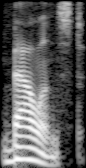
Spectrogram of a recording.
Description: Prononciation du mot balanced en anglais (fichier audio)
Prononciation du mot : balanced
